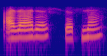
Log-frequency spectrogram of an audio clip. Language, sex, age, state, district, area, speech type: Bengali, female, 18-30, West Bengal, Alipurduar, rural, conversation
